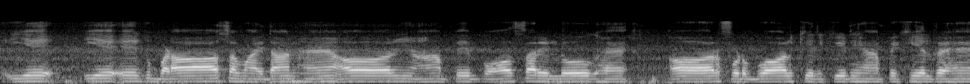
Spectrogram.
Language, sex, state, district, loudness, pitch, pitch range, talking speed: Hindi, male, Odisha, Malkangiri, -15 LUFS, 130 Hz, 130-135 Hz, 135 wpm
